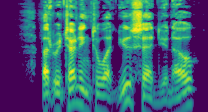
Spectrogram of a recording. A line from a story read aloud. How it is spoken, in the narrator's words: pursued the old man, again laughing heartily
